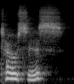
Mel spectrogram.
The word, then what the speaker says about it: ptosis: There's a doctor word for that called ptosis. And that's when the mammogram... We call it droopy boobs. Yeah, so droopy boobs, but doctor term would be ptosis, spelled with a P actually, P-T-O-S-I-S. But that's when your mammograms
